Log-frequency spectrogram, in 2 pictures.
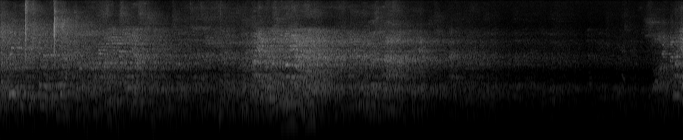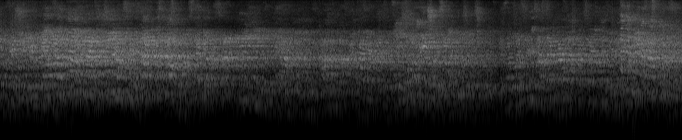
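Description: Men shout and call to each other in a large echoing hall.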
